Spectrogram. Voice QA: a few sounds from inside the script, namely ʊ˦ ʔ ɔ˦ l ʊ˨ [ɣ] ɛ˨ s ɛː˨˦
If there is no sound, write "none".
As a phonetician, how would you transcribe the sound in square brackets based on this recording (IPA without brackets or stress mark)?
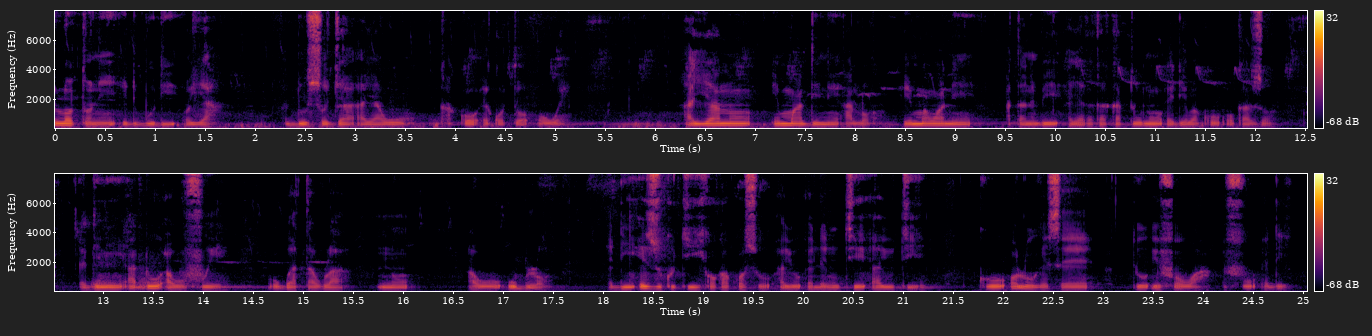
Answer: ɣ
